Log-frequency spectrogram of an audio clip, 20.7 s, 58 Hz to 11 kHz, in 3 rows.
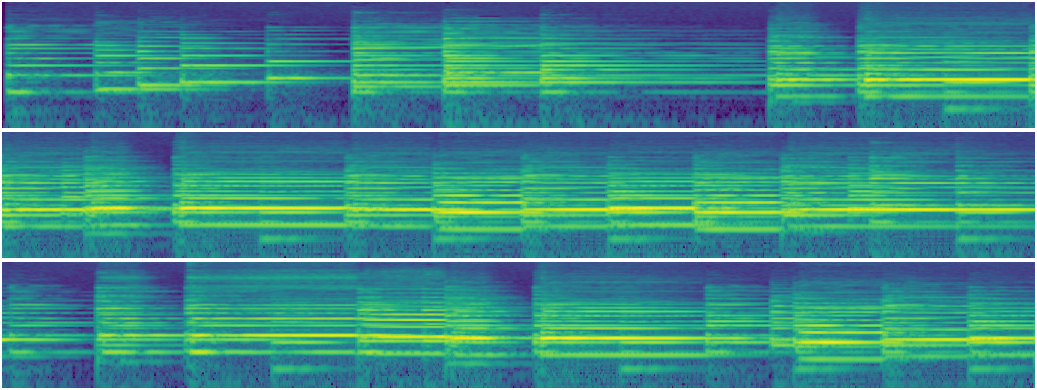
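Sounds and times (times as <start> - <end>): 
piano: 0.0 - 20.6
bassoon: 5.1 - 20.6.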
